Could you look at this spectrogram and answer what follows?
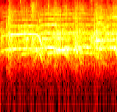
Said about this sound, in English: Heck yeah, insert some applause right here.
